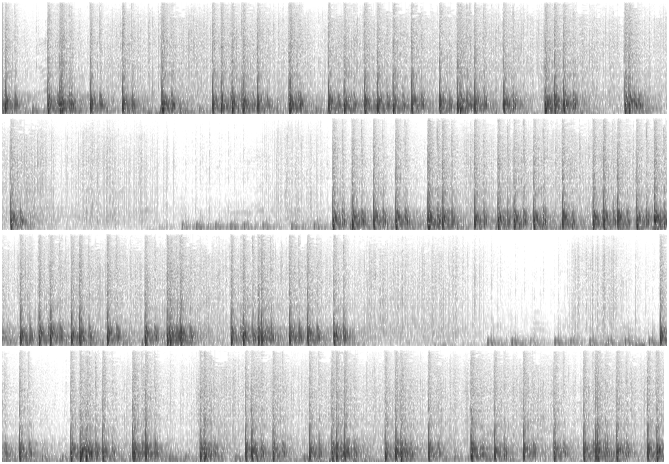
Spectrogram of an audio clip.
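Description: A firework cake fires shells in rapid succession.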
